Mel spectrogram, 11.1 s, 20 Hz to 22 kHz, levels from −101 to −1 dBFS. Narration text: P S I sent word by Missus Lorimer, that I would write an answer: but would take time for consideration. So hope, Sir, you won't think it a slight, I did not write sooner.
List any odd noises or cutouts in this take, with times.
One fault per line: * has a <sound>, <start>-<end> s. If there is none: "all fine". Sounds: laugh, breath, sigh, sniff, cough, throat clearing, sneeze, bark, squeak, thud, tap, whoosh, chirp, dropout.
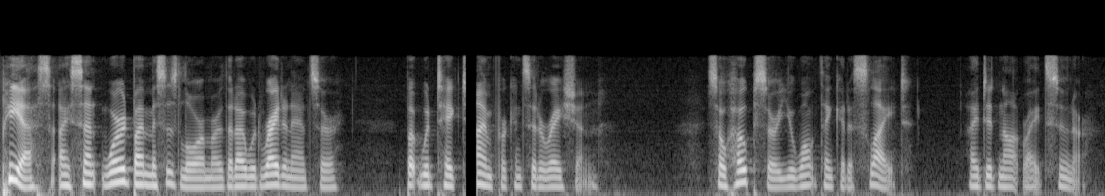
* has a dropout, 4.6-4.8 s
